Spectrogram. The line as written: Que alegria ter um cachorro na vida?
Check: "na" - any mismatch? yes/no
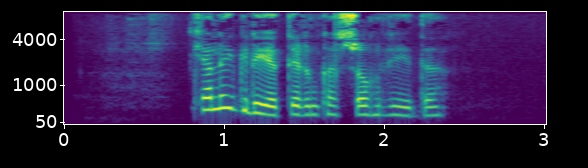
yes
